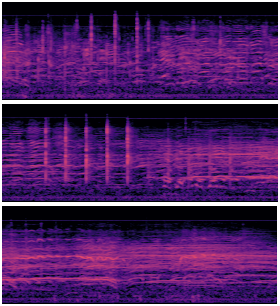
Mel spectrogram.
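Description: Distant softball players' voices calling and chanting on the field and from the dugout, some long drawn-out calls near the middle. A quick run of about five sharp claps comes around the halfway point.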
